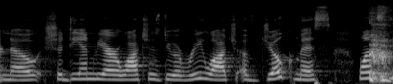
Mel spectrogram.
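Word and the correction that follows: Jokić: I believe it's pronounced Yoke Miss. – Yoke. Oh, yeah.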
